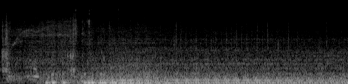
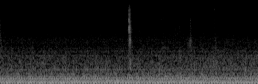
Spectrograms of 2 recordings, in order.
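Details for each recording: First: 1992 Saturn SL2 on booster pack: cranks and fires right up, then a low, slightly uneven rumble, service engine soon light on immediately; rough running on cold start. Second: 1992 Saturn SL2, bought for $300 from auction, jump-started with a booster pack; fired right up, initially a little rough with the service engine soon light on, now revved and idling with a steady, even low hum, no misses or knocks; sounds healthy.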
